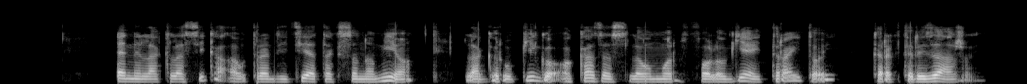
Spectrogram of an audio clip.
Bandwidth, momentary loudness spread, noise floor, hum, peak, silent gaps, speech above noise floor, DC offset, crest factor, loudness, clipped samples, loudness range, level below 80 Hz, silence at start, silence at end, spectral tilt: 7.8 kHz; 7 LU; under -90 dBFS; none; -2 dBFS; none; over 72 dB; under 0.1%; 18 dB; -19 LUFS; under 0.1%; 2 LU; -56 dBFS; 1.15 s; 0.55 s; -5.5 dB/octave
